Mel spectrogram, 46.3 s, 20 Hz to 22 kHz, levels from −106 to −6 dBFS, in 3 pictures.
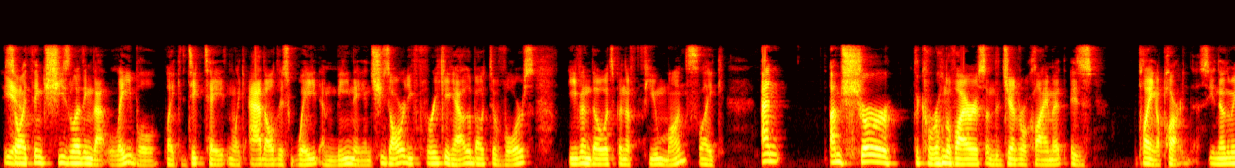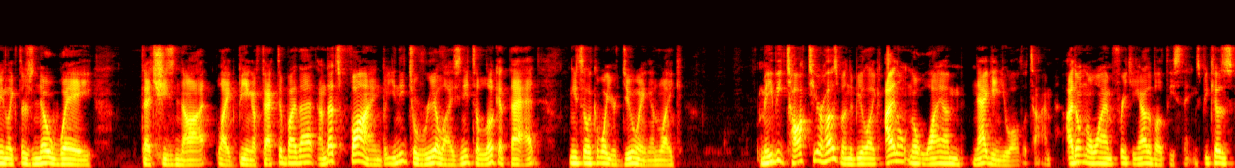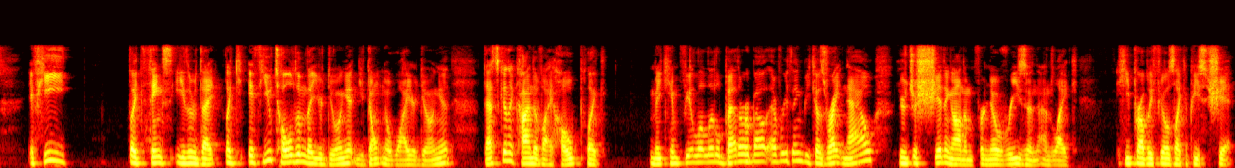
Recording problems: high frequencies cut off; noticeable; nothing above 7 kHz

